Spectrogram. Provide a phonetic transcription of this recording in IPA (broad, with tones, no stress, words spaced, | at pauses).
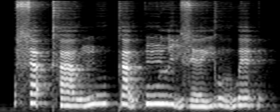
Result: sʰä˦ʔkʰa˨ʊ̯ mu˦ka̰˦˨ʊ̯pũ˦ lḭ˦˨zɛ˨ jo̰˦˨ʊ̯wɛ˦ʔ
